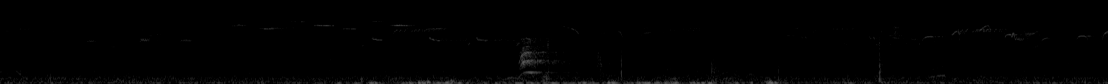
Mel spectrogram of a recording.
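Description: Faint songbirds chirping and trilling in the trees, many short high calls one after another, with one louder call about five seconds in. A low rumble runs under the middle of it.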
